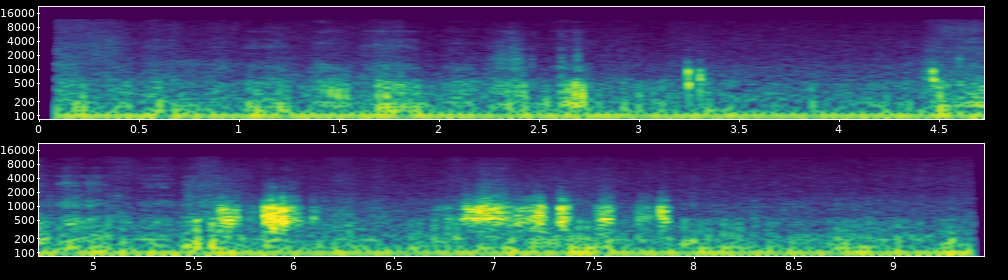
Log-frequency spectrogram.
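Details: A lynx point Siamese cat purrs in a steady, low, vibrating rumble with a few soft louder swells.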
